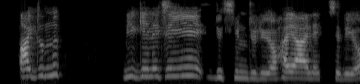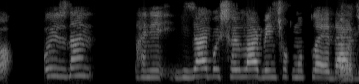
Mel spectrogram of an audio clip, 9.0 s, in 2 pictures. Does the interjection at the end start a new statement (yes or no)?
yes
